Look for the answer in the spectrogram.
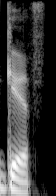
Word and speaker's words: GIF: Hard G GIF.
